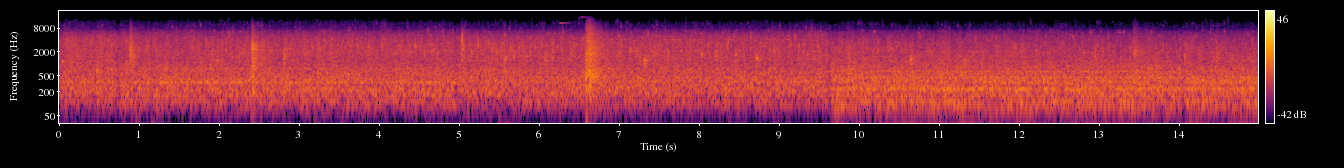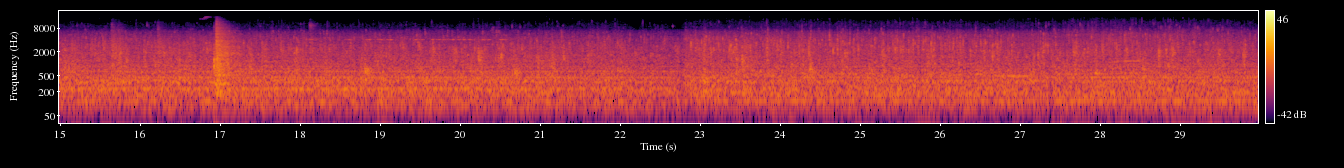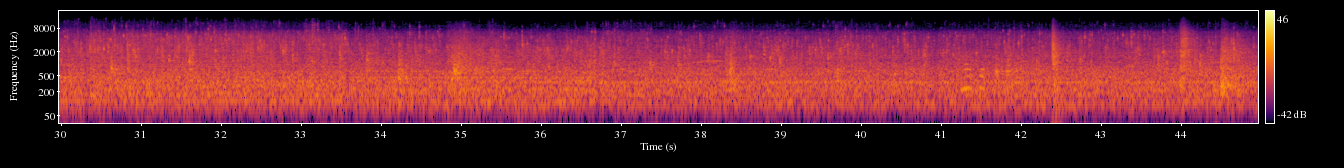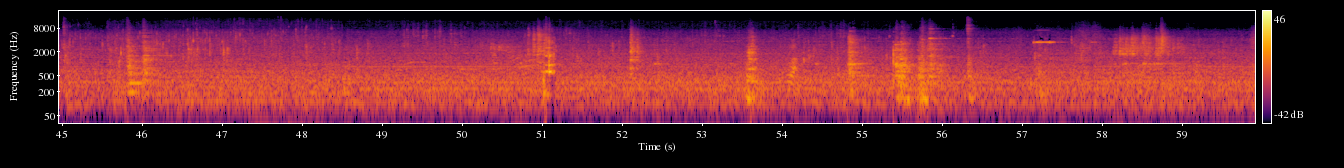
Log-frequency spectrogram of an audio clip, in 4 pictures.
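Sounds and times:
oil sizzling in a deep fryer: 0.0 - 59.9.

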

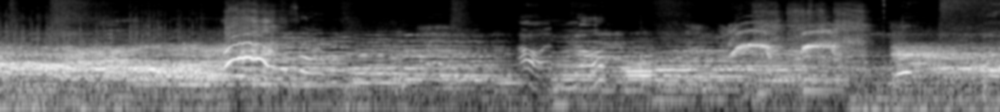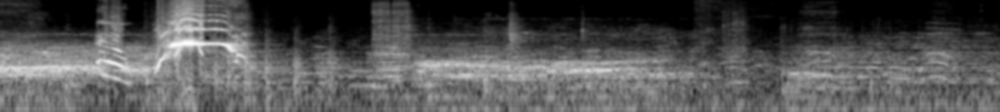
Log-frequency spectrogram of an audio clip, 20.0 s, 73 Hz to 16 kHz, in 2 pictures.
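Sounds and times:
eerie music and effects: 0.0 - 5.1, 6.1 - 12.7, 13.6 - 20.0
loud high scream: 2.2 - 2.8, 7.3 - 9.6, 11.5 - 12.5.

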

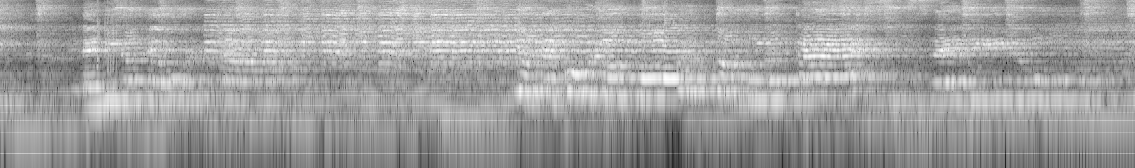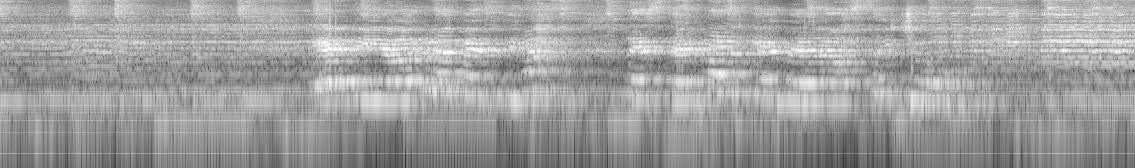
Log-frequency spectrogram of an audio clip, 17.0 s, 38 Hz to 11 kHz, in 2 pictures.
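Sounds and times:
backing music with bass line: 0.0 - 17.0.

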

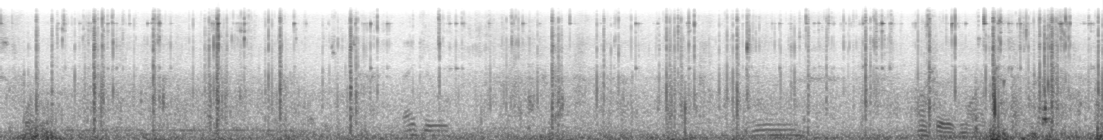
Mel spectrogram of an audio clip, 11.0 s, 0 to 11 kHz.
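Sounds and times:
light jingling rattle: 0.0 - 11.0.

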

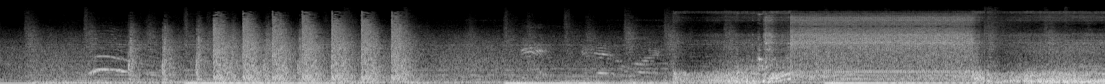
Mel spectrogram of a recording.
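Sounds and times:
sharp gunshots: 2.1 - 4.2
loud steady roar: 6.8 - 11.0.

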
